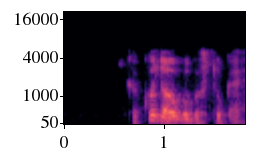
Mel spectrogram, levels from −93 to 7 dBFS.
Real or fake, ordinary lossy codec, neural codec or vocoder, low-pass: real; Opus, 16 kbps; none; 5.4 kHz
